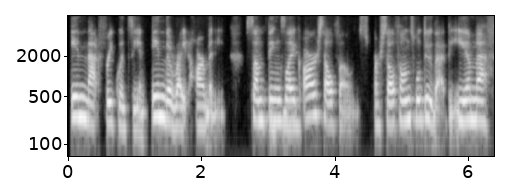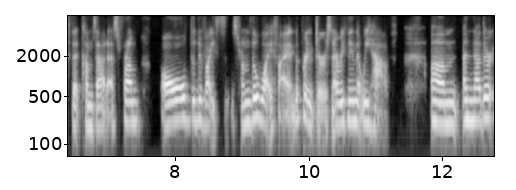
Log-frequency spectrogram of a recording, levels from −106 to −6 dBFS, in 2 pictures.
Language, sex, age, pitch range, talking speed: English, female, 20-39, 200-245 Hz, 200 wpm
